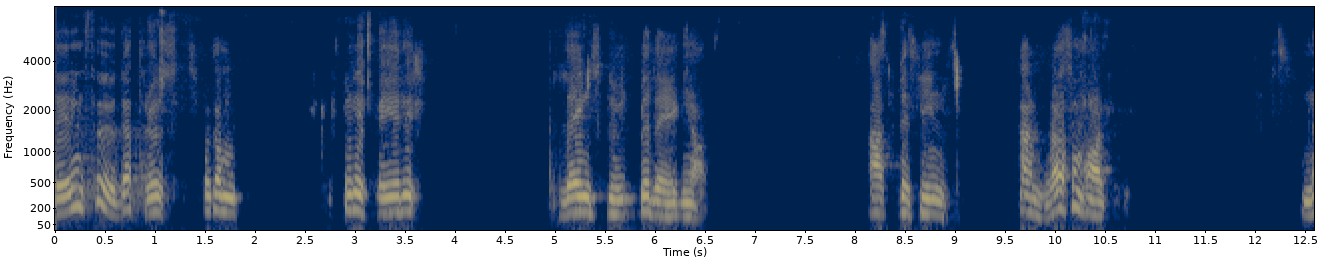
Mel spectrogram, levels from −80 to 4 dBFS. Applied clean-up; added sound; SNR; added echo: neural mask model Resemble Enhance denoiser.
